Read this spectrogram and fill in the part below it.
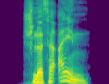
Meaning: first/third-person singular subjunctive II of einschließen
- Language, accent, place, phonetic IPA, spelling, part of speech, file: German, Germany, Berlin, [ˌʃlœsə ˈaɪ̯n], schlösse ein, verb, De-schlösse ein.ogg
